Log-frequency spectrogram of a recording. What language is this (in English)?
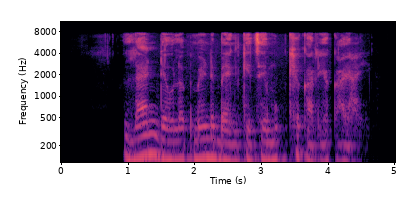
Marathi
